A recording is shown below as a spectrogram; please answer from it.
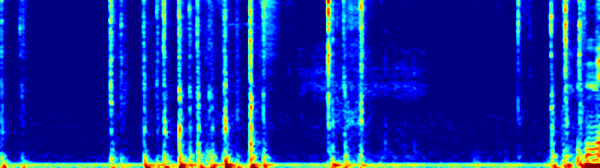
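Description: Typing on a computer keyboard: two runs of quick key clicks with short gaps between them, over a steady low hum.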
